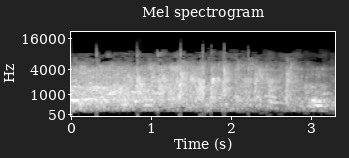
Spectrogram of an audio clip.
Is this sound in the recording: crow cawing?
no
